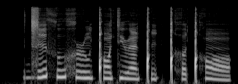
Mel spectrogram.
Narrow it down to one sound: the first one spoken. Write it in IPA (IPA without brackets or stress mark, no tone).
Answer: d͡z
